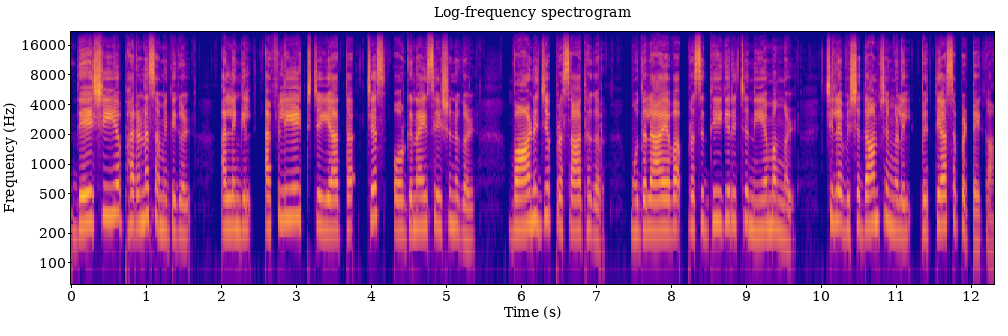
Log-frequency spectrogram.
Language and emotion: Malayalam, neutral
